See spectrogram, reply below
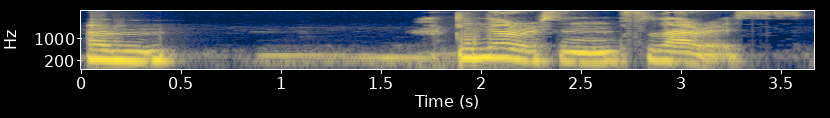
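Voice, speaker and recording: A young woman playing a tabletop game in character, speaking haltingly with many pauses and ums. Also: mid-range voice, warm tone, faint music behind, low-quality recording. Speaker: player.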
